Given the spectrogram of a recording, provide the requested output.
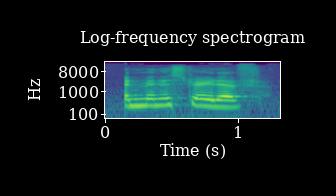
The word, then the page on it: administrative: American English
